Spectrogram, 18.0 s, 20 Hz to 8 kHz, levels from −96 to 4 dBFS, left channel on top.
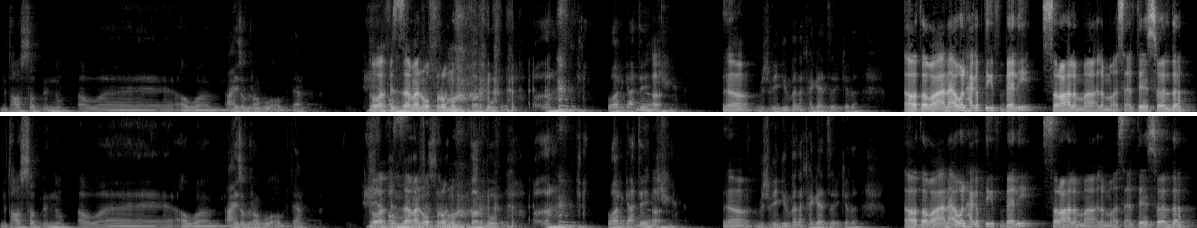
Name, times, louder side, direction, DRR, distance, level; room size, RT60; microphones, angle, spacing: voice 1, 0.0-4.6 5.4-8.8 9.1-10.2 11.1-13.2, right 1 dB, 35° right, 0.7 m, -41 dB
voice 2, 5.5-7.4 8.4-8.7 9.5-9.9 10.8-11.2 13.6-15.5 15.7-17.8, left 5 dB, 70° left, 0.5 m, -31 dB
12.5 x 9.1 x 7.8 m
head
